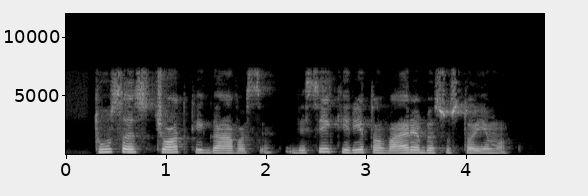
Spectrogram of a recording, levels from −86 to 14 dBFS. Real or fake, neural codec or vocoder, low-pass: real; none; 7.2 kHz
